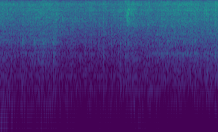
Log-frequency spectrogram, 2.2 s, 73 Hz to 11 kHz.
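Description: Burger patties for a homemade cheeseburger fry in a pan on the hob, turned down to about 3: a steady, even sizzling hiss close by that carries on without a break, with no talking.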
